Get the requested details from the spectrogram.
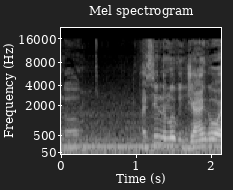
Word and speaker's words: Django: He's like, Django with a D. He's like, and then he turns to him and says, the D is silent.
